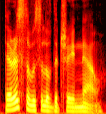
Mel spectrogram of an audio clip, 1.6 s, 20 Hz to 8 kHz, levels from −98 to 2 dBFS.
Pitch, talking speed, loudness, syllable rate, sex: 115 Hz, 300 wpm, -18 LUFS, 7.1 syllables/s, male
